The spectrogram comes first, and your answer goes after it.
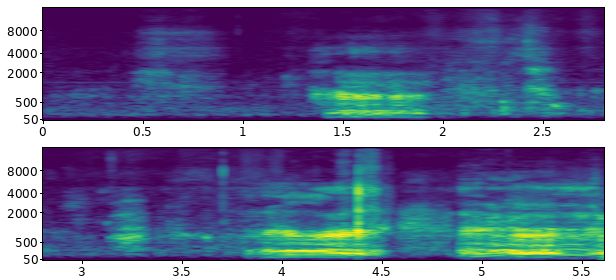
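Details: Cane Corso dog growling, one of two dogs present: low, rough rumbling bursts that rise and fall over several seconds, swelling louder toward the end, with a few harsher snarling peaks mixed in.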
